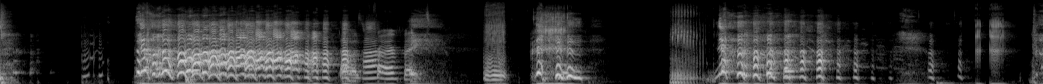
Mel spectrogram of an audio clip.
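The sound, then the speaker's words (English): Someone blows loud, buzzy raspberry sounds with their mouth, imitating farts in several sputtering bursts, one long and drawn out. Laughter and brief talk break in between. “Make three fart sounds.”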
